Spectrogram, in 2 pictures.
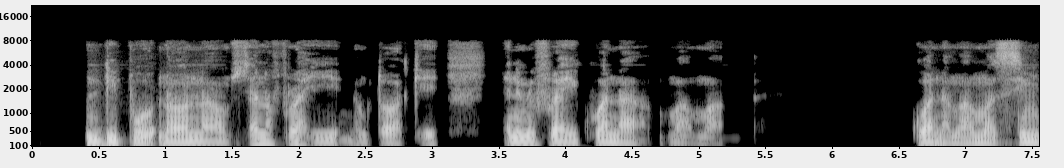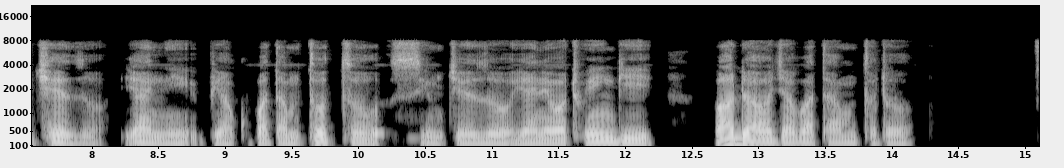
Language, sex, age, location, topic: Swahili, male, 18-24, Wajir, health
